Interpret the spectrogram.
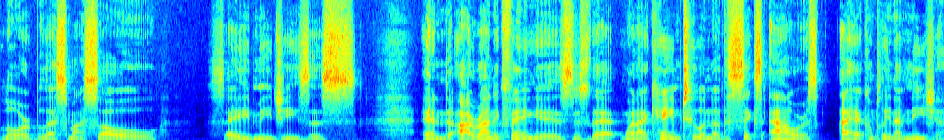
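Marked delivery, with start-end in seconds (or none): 0.0-3.6 very slow, long drawn-out delivery. Retelling own words on sitting up in the hospital: imitating own very slow tone. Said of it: "in very slow, very slow tone".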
